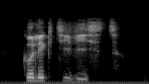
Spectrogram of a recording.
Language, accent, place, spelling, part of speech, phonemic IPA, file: French, France, Lyon, collectiviste, adjective, /kɔ.lɛk.ti.vist/, LL-Q150 (fra)-collectiviste.wav
- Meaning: collectivist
